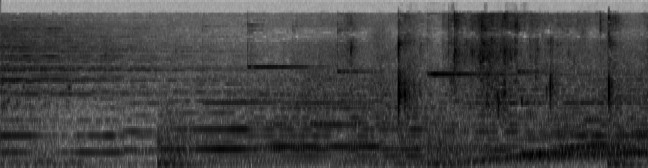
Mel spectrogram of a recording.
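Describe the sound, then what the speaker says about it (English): A cup of apple cider vinegar poured in a home kitchen, a steady liquid stream starting after a second and running continuously with a rising gurgling pitch as the container fills, moderately close. "we're gonna put a cup of apple cider vinegar"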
